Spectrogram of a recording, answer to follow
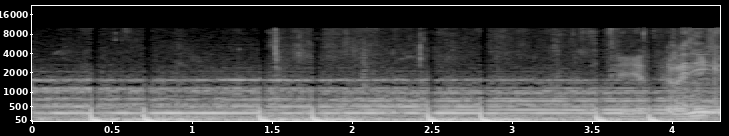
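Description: Television show background music: a sustained synthesizer chord over a steady, low, heartbeat-like pulse of about three beats a second.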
